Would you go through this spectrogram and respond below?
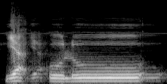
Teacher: یا حمزہ ساکن کو تھوڑا جھٹکے کے ساتھ ادا کریں۔ کولو واو مدہ ہے، ایک الف کے برابر کھینچ کر پڑھیں گے۔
